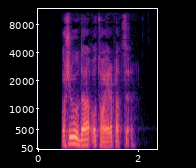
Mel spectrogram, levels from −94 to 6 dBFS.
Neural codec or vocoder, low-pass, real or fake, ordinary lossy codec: none; 10.8 kHz; real; AAC, 32 kbps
